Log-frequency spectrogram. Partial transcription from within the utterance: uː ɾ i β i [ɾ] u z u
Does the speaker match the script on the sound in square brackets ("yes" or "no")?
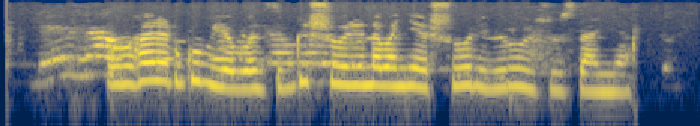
yes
